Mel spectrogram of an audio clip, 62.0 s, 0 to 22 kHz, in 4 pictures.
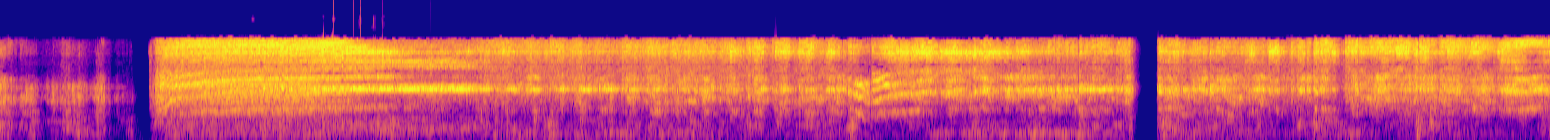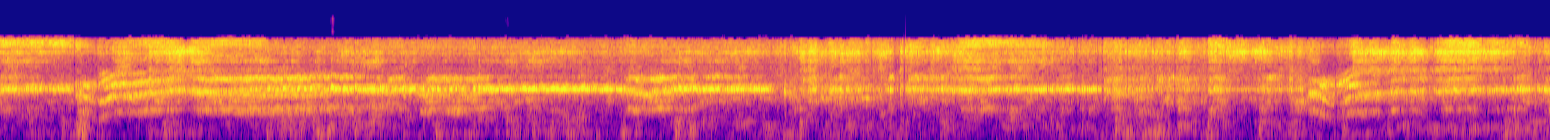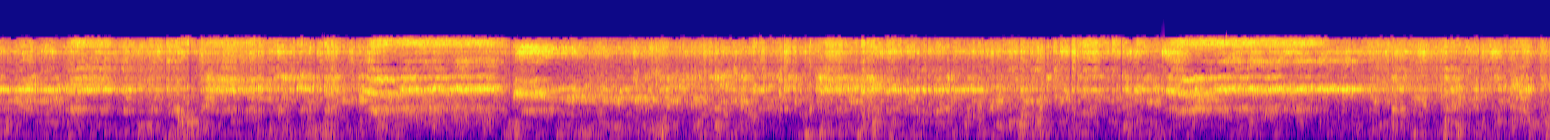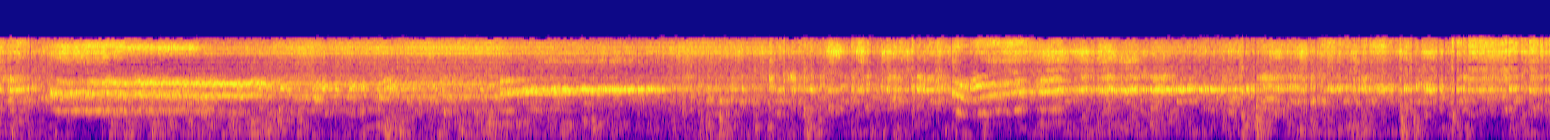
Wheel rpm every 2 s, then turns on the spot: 30, 190, 230, 230, 200, 230, 230, 230, 210, 220, 230, 230, 230, 230, 200, 230, 230, 230, 230, 240, 230, 230, 230, 220, 210, 220, 230, 230, 220, 230, 230.
none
